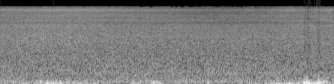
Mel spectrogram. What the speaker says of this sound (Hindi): देखिए वाटरफॉल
